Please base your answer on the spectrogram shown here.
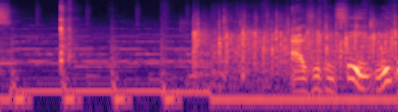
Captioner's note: applause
